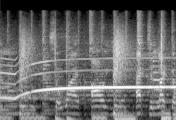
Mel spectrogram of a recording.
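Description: A police siren swells upward and holds a loud, steady wail, with a heavy thumping beat pulsing beneath it throughout.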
